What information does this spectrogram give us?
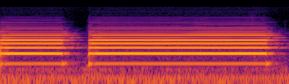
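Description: An oboe-like reed stop on a pipe organ sounds two notes at the same pitch: a short one, then a longer held one lasting nearly three seconds. The tone is steady, reedy and rich in overtones.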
